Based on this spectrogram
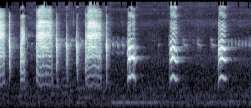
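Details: Long-tailed shrike sound used to provoke other shrikes into singing, home recording in a dense neighbourhood: harsh broad rasping bursts at first, followed by three nasal, squawking notes spaced about a second apart.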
